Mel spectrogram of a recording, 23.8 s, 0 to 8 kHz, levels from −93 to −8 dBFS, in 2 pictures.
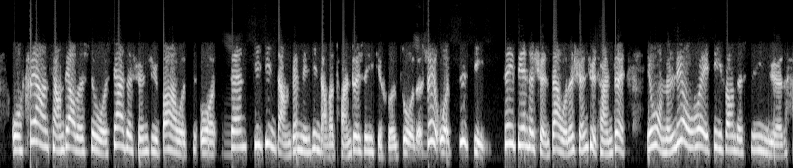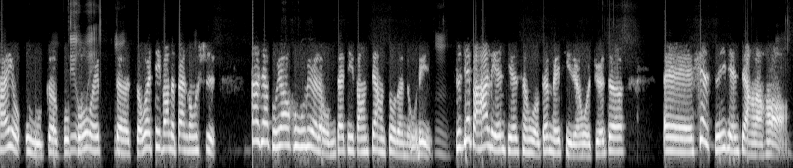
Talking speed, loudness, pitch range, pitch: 295 characters per minute, -16 LUFS, 190-260 Hz, 215 Hz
